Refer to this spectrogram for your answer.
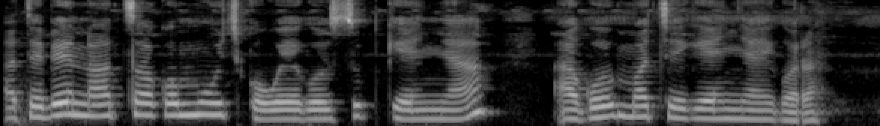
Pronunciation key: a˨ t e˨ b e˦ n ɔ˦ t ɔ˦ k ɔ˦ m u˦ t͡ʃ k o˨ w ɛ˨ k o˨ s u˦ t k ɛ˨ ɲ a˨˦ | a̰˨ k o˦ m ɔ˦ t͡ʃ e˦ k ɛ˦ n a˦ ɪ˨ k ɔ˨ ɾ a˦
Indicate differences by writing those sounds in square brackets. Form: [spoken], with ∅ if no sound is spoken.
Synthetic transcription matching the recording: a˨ t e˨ b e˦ n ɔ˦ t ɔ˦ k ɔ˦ m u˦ t͡ʃ k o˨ w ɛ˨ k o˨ s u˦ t k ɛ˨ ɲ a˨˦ | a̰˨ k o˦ m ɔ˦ t͡ʃ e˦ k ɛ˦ [ɲ] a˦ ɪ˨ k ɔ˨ ɾ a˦

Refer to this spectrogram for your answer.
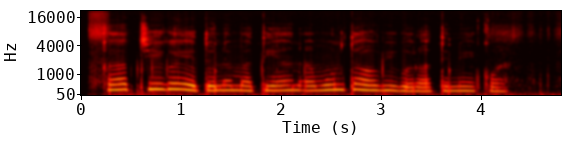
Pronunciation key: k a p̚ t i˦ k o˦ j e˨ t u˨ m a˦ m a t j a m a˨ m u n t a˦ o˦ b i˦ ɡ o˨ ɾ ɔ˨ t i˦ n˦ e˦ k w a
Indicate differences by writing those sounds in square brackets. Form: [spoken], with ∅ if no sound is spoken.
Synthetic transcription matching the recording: k a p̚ [t͡ʃ] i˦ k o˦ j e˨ t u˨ [n] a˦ m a t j a [n] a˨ m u n t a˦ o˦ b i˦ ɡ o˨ ɾ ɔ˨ t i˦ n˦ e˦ k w a

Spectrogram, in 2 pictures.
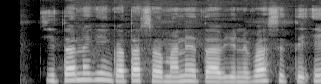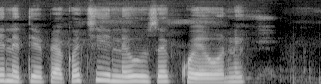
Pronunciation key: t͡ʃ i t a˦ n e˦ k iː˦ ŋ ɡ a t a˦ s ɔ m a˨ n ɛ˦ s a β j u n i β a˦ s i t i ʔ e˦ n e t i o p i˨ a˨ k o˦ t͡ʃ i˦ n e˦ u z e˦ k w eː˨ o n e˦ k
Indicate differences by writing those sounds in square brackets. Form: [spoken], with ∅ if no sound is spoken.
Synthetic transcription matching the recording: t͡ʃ i t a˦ n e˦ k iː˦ ŋ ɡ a t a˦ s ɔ m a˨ n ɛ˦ [t] a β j u n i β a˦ s i t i ʔ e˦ n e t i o p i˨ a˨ k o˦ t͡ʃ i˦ n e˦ u z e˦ k w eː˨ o n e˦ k

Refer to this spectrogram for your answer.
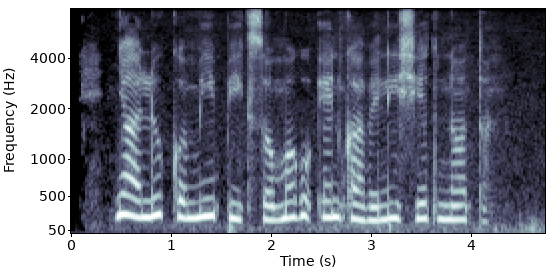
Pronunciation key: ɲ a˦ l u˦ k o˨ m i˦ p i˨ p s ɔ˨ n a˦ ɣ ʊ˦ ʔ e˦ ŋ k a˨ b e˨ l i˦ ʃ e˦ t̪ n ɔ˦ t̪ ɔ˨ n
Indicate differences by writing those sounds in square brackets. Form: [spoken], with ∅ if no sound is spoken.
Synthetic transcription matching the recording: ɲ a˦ l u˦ k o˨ m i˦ p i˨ [k] s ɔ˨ [m] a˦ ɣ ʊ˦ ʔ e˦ [n] k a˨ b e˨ l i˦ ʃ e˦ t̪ n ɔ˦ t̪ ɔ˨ n

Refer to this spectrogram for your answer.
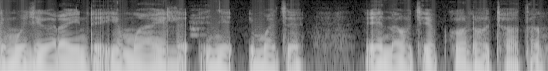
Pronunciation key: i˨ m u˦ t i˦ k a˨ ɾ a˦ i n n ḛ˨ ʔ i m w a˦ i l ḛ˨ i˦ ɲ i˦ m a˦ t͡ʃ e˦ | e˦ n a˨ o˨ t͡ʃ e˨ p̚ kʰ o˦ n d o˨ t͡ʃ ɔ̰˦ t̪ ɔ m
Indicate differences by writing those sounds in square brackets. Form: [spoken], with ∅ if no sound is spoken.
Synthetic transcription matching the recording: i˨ m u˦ [t͡ʃ] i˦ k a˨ ɾ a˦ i n [d] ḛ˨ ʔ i m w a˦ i l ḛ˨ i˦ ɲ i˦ m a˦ t͡ʃ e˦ | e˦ n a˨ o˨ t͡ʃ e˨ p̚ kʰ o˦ n d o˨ t͡ʃ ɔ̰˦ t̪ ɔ [n]

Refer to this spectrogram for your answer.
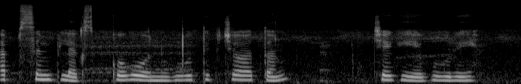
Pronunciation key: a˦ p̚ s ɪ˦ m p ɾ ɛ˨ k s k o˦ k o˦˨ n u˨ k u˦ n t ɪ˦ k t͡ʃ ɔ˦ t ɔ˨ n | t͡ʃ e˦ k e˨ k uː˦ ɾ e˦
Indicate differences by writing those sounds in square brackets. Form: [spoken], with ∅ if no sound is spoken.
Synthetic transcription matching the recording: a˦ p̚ s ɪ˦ m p [l] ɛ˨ k s k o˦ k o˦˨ n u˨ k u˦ [∅] t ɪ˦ k t͡ʃ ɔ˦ t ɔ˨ n | t͡ʃ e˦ k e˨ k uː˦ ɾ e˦

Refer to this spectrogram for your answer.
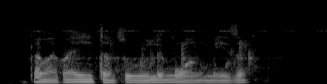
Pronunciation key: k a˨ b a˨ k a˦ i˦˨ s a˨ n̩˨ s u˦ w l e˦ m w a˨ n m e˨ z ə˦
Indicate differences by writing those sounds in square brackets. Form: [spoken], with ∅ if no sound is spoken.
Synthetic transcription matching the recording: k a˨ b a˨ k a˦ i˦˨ [t] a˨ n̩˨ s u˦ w l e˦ [ŋ] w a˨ [ŋ] m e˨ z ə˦

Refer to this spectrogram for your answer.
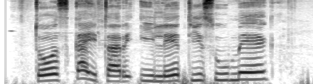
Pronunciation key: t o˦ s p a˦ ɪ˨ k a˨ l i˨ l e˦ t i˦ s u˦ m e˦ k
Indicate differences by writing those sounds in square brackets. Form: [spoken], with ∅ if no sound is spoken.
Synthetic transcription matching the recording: t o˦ s [k] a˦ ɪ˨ [t] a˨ [ɾ] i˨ l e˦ t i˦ s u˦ m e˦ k

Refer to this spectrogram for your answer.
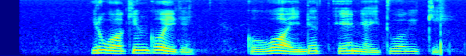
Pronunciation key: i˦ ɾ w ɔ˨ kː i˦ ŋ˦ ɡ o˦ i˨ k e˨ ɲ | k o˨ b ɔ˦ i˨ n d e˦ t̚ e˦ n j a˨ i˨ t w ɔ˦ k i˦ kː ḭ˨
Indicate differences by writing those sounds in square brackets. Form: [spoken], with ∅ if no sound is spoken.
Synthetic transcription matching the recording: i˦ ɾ w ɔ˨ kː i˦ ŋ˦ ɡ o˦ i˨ k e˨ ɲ | k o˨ [w] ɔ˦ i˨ n d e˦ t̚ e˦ n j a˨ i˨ t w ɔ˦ k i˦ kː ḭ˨

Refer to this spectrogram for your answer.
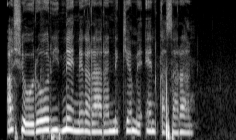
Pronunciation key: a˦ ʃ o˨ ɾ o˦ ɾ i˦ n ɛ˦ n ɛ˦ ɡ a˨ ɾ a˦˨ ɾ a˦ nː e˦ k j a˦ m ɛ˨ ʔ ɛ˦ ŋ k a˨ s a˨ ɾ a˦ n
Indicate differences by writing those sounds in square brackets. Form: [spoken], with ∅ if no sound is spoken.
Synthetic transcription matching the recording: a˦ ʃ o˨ ɾ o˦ ɾ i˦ n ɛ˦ n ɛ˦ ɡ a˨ ɾ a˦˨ ɾ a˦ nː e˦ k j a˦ m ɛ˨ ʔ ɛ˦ [n] k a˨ s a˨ ɾ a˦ n

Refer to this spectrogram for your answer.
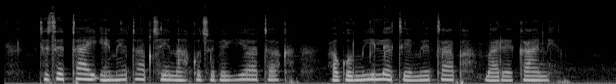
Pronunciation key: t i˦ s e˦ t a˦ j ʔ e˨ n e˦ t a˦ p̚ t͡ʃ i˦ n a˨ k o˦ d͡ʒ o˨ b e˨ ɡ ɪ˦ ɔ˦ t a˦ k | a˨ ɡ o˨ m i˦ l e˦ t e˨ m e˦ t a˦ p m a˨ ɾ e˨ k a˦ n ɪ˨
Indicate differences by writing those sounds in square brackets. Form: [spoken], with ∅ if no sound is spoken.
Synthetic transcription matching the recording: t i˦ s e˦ t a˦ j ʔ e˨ [m] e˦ t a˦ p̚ t͡ʃ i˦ n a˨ k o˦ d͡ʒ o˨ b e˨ ɡ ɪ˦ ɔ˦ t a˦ k | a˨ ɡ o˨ m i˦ l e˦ t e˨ m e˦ t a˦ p m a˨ ɾ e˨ k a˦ n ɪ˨

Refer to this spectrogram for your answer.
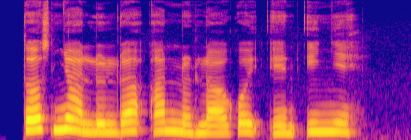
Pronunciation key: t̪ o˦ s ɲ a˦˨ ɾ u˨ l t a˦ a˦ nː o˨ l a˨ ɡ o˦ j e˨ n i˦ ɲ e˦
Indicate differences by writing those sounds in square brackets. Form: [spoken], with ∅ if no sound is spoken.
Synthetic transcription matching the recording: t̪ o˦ s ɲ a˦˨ [l] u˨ l [d] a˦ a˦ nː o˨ l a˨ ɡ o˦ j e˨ n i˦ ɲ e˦

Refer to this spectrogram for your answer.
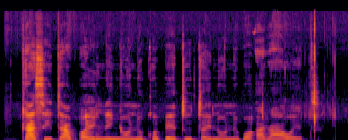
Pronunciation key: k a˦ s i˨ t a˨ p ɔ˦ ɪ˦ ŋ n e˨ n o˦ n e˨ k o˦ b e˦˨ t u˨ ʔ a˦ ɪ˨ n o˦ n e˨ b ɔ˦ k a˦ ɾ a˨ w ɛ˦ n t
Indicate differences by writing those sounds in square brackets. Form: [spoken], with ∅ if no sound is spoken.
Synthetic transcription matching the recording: k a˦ s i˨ t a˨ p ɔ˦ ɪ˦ ŋ n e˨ [ɲ] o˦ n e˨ k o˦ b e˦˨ t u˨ [t] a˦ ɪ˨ n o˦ n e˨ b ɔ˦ [ʔ] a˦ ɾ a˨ w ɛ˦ [∅] t

